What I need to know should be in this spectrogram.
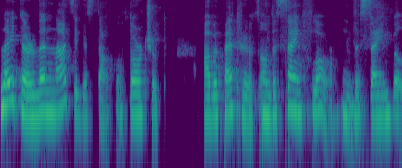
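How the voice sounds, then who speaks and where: A woman speaks in a Ukrainian accent at a fairly slow pace. Her pitch is medium, with ordinary variation. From Ukraine, Lviv. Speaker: artist and writer, Soviet regime witness. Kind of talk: personal testimony.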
